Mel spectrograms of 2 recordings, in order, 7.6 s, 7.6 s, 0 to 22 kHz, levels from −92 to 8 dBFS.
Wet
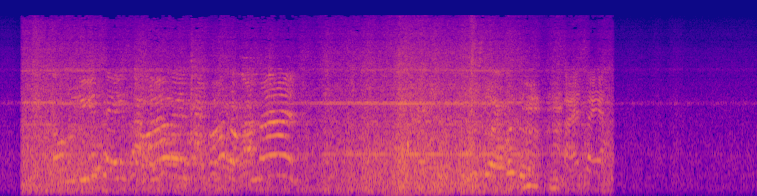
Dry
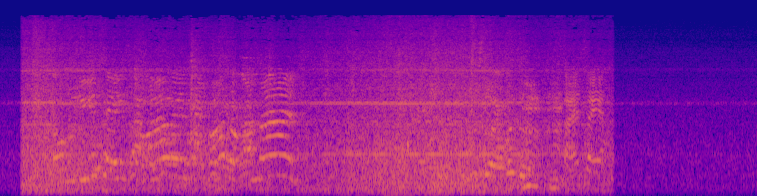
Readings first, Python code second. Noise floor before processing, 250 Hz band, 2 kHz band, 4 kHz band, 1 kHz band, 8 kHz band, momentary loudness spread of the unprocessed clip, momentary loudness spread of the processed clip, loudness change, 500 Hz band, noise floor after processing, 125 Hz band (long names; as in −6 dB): −54 dBFS, +5.0 dB, +5.0 dB, +5.0 dB, +5.0 dB, +5.0 dB, 6 LU, 7 LU, +5.0 dB, +5.0 dB, −49 dBFS, +4.5 dB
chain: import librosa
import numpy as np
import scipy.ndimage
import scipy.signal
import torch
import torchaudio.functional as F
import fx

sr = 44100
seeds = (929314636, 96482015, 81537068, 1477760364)

y = fx.am_noise(x, sr, seeds[0], hz=5.7, depth_pct=55)
y = F.gain(torch.from_numpy(y), 8.0).numpy()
